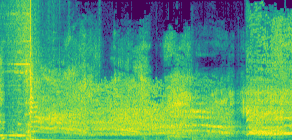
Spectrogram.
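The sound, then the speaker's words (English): A loud, deep monstrous roar from a monster chomping into a man's face drops low and rumbles on, mixed with his frantic yelling, screaming and gurgling throughout, harsh with no clear pauses. “The lusty, full-throated roar you hear comes from the monster chomping into Frankie's terrified face”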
